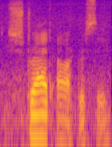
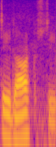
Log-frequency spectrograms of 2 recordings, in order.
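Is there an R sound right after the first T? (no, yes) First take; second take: yes; no. First: There is an R sound after the first T. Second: There is no R sound after the first T. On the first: The speaker calls it right. "It is stratocracy. I've been saying it wrong" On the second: The speaker calls it wrong. "I thought it was statocracy"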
